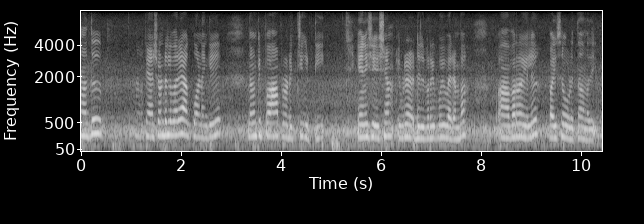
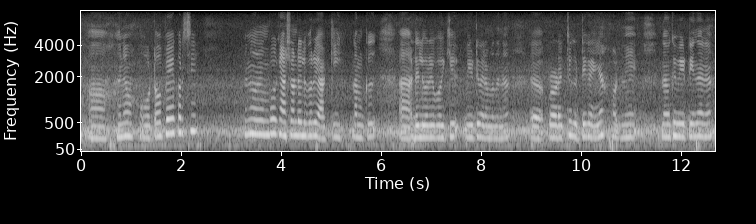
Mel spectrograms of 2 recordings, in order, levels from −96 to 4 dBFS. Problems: constant background noise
